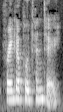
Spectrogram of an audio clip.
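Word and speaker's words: Franka Potente: Played by Franca, and I looked up how to say this because I've been saying it wrong my whole life. Franca Potente.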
